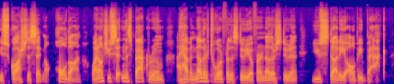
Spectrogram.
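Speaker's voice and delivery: ordinary delivery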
